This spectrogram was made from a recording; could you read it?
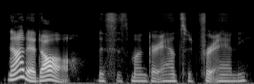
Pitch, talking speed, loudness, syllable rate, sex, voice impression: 165 Hz, 190 wpm, -20 LUFS, 5.4 syllables/s, female, feminine, middle-aged, slightly relaxed, slightly bright, soft, fluent, friendly, reassuring, elegant, kind, slightly modest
